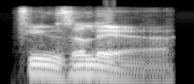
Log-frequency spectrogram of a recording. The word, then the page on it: fusilier: British English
